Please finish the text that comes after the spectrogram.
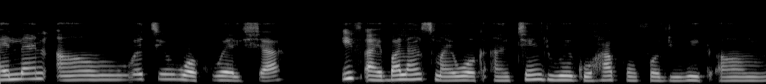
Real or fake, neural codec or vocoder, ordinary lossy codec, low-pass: fake; codec, 16 kHz, 16 kbps, FunCodec, trained on Chinese and English, 50 frames a second; none; 7.2 kHz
